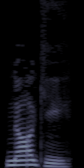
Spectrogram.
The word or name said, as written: nagi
